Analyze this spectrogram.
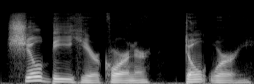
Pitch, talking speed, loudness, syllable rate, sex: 105 Hz, 140 wpm, -18 LUFS, 4.6 syllables/s, male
